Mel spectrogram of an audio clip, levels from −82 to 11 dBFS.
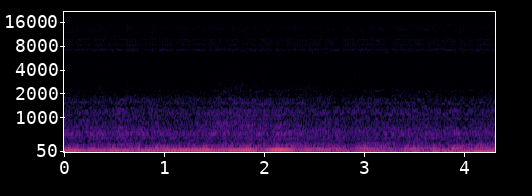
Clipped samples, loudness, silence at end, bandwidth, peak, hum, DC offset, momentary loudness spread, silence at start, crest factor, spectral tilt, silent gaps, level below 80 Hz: under 0.1%; -40 LUFS; 0 s; 16 kHz; -24 dBFS; none; under 0.1%; 10 LU; 0 s; 14 dB; -7.5 dB/octave; none; -44 dBFS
